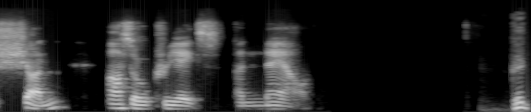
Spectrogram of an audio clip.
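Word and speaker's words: -tion: what have you uh t-i-o-n which is usually pronounced as shun also creates a noun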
